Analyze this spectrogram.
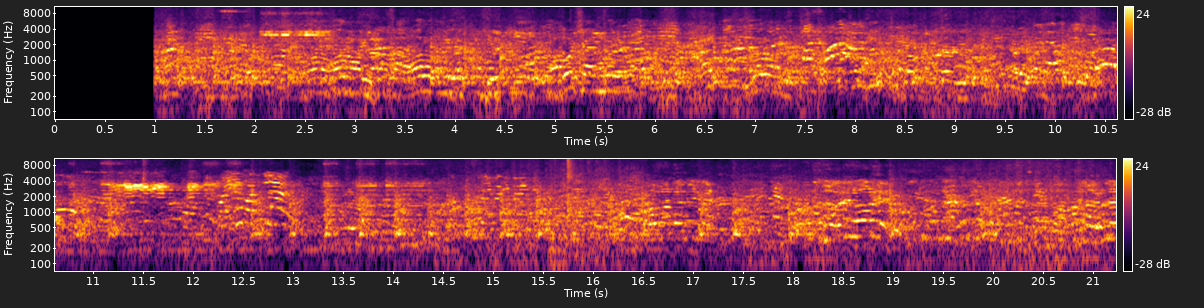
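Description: A crowd of men chants and talks loudly all around, close by.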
